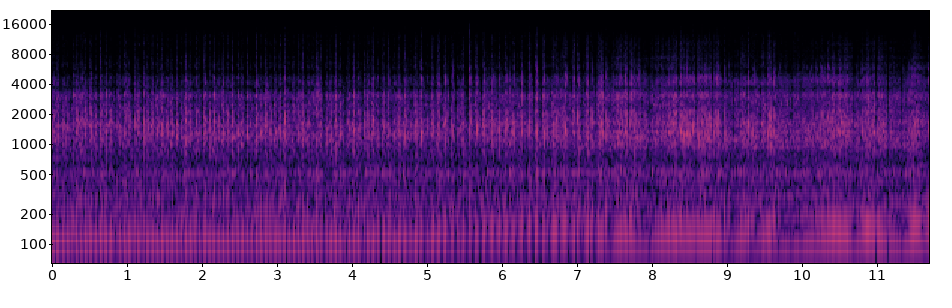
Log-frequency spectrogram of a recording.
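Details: 1997 VW 1.9 TDI (1Z) diesel idling with an uneven, lumpy, misfire-like rough idle and white smoke; it ran smooth, then suddenly started doing this a few days ago, cause unknown.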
